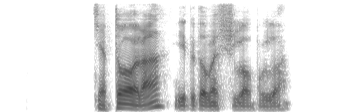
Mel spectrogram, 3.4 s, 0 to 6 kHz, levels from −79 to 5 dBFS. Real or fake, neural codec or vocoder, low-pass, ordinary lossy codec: fake; codec, 16 kHz, 1 kbps, FunCodec, trained on Chinese and English, 50 frames a second; 5.4 kHz; AAC, 48 kbps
